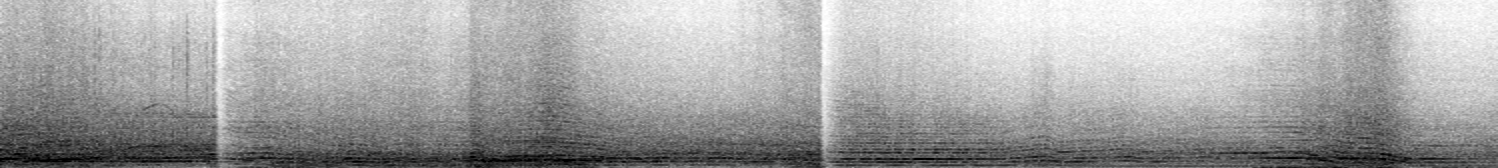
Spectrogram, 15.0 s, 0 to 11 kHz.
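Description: Williams F1 car with a Mercedes engine racing at Shanghai in the F1 2019 video game, a loud, continuous high-revving engine whine with sharp gear-shift drops and pitch sweeps, close and dominant throughout.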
